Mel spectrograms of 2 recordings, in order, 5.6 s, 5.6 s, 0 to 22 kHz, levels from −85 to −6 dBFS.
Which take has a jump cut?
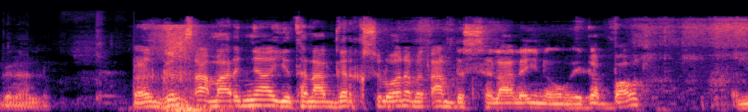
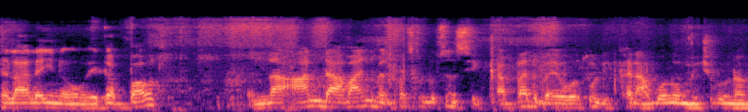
first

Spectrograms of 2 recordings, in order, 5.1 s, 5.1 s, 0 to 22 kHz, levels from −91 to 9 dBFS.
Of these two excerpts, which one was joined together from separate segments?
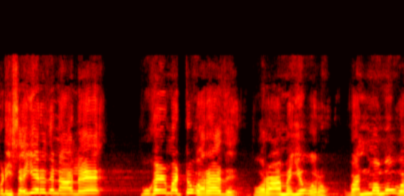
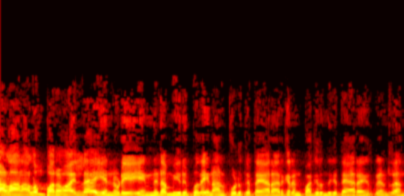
first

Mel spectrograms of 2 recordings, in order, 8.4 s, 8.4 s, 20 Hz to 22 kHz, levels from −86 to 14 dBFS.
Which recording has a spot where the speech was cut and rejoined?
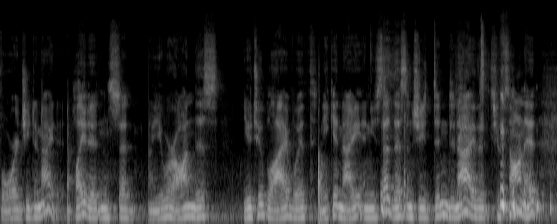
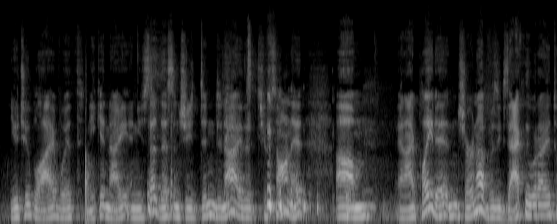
first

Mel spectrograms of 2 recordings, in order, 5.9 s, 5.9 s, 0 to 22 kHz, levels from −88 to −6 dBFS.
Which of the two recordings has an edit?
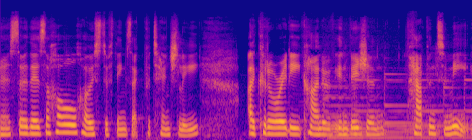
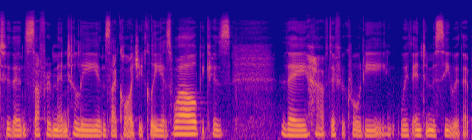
first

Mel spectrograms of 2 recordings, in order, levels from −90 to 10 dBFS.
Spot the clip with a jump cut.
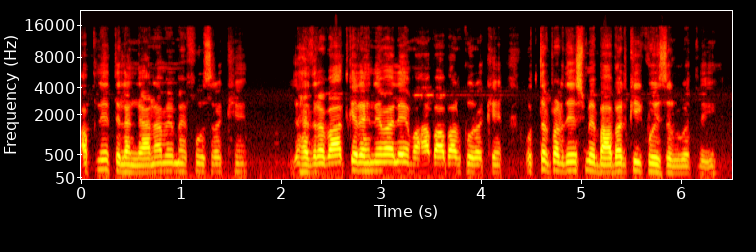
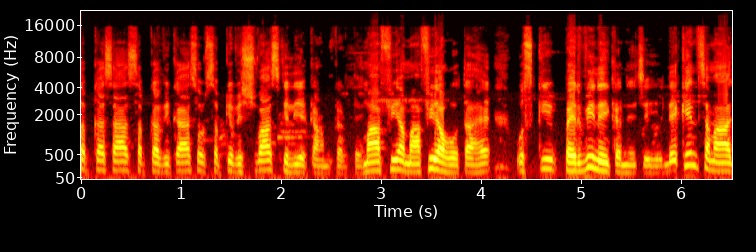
second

